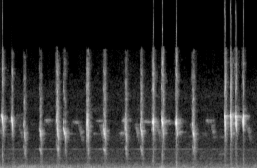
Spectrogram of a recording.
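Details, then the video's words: Perched brown-throated sunbird delivering its learned phrases for a lure recording: crisp, high chirps spaced irregularly, closing with a quick burst of four notes, with a faint low hum beneath. "AKSI KONIN NAGEN BONGKAR ISIAN | Pancingan konin"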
